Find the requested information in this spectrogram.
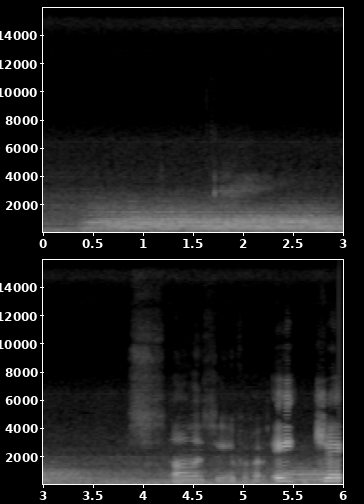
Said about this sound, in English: That's amplification of a train.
